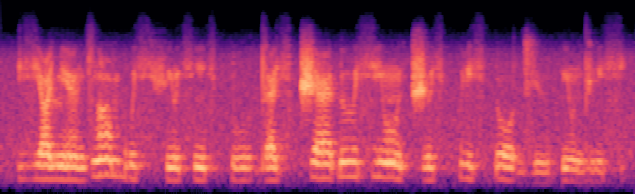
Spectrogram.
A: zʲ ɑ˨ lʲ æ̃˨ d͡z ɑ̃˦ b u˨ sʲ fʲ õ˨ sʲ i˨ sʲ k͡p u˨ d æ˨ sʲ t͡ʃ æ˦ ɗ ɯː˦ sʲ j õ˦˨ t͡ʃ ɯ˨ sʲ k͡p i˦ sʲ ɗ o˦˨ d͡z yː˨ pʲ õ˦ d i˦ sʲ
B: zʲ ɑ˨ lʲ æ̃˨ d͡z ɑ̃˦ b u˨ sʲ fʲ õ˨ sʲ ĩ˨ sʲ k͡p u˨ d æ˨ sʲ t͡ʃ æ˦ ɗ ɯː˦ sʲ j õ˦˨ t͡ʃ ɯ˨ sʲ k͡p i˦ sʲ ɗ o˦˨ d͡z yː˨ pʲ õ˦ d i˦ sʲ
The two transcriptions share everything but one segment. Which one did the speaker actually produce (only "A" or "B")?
B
